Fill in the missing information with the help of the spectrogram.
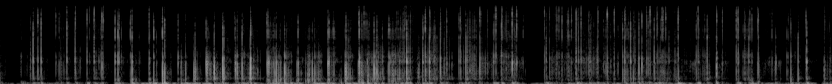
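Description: An unwrapped solid dark chocolate bar, patterned side up, is scratched and tapped quickly with long pointed nails. Dense, rapid, dry clicks and scrapes run almost continuously, each very short and crisp with no ring, broken only by a few brief pauses.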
